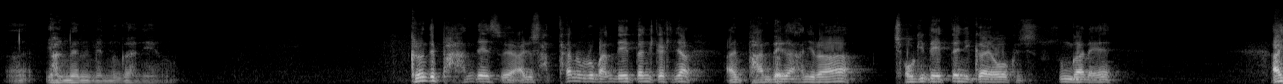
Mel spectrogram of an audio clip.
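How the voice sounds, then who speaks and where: A man's voice: medium pitch, darkish tone. A male pastor preaching a sermon in an emphatic way, asking the congregation rhetorical questions.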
